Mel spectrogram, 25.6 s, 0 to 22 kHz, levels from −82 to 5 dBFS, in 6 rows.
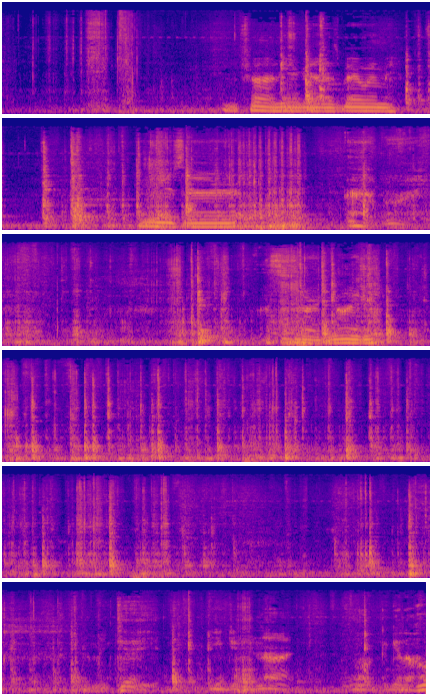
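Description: Nothing technical goes wrong anywhere in this audio, so there's no fault to point to.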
